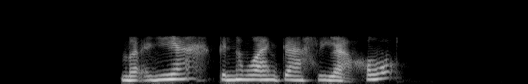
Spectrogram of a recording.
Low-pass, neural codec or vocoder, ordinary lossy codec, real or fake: 3.6 kHz; codec, 24 kHz, 1.5 kbps, HILCodec; Opus, 64 kbps; fake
